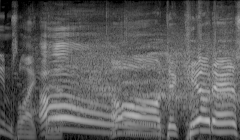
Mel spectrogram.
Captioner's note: crowd cheering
